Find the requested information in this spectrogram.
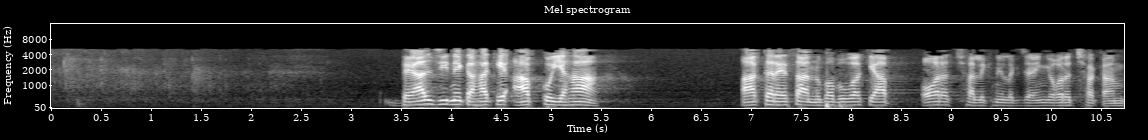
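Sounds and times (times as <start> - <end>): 
audience clapping: 0.0 - 2.4
speech: 3.4 - 5.6, 6.9 - 10.7.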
